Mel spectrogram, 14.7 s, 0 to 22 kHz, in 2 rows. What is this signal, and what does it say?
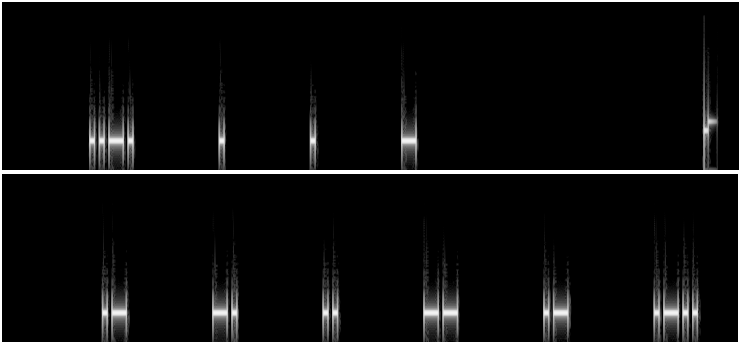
Morse code, heard as a keyed tone, about 25 wpm, spaced as for 9 wpm, 700 Hz. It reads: FEET ANIMAL
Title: 6x Character Spacing - Top 500 Words - 25wpm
